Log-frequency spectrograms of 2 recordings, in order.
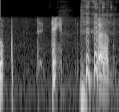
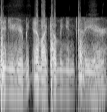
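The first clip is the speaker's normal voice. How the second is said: hushed, breathy speech. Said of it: "Why do you sound so breathy?".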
